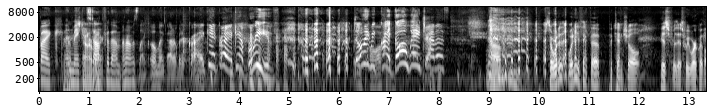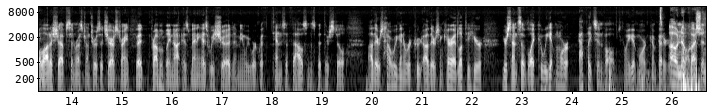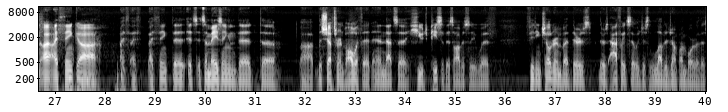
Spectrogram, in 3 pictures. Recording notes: This special edition of Add Passion and Stir was taped at Chefs Cycle, a 300-mile fundraising bike ride in Santa Rosa, CA.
